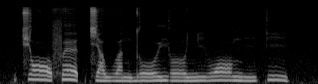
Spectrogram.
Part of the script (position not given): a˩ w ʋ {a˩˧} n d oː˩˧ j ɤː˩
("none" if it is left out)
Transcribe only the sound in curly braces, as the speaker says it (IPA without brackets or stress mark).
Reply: a˩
